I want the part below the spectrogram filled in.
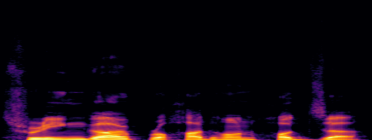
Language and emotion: Assamese, neutral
